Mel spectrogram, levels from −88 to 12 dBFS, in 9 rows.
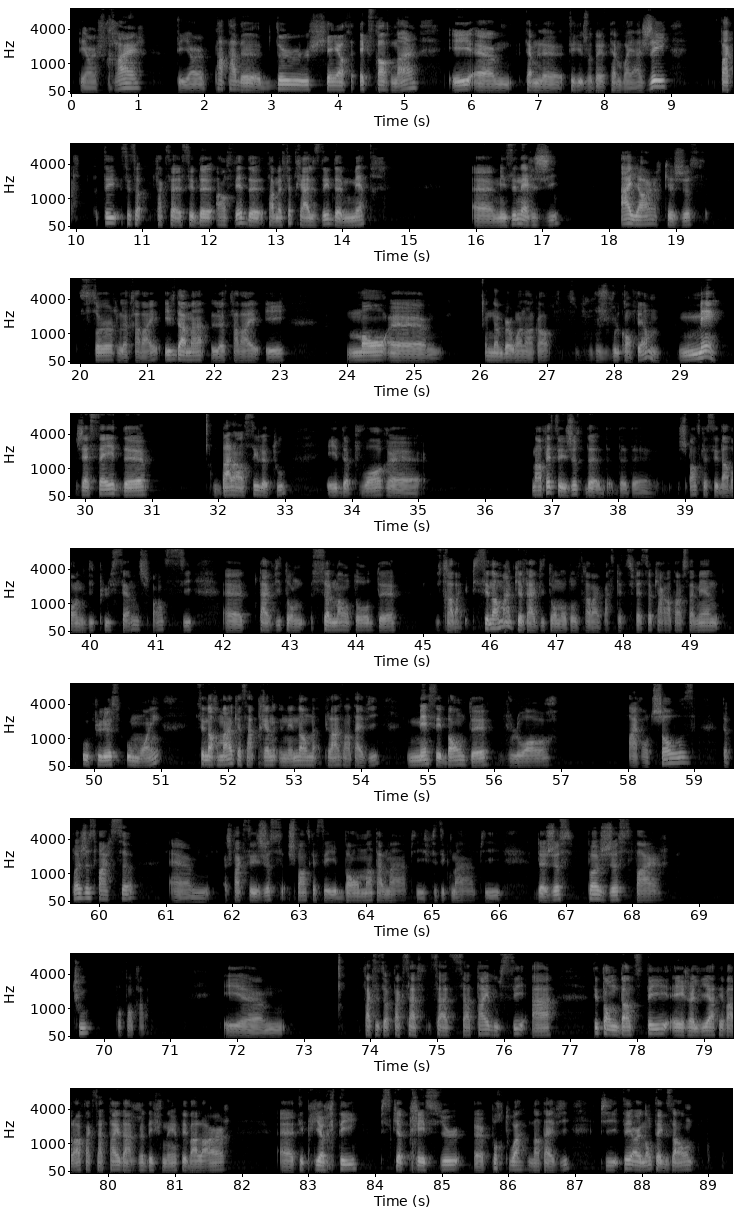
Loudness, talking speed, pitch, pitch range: -35 LUFS, 150 wpm, 95 Hz, 80-110 Hz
